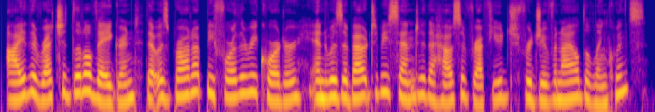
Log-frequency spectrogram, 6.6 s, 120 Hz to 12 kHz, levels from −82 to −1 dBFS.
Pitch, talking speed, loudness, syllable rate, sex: 220 Hz, 240 wpm, -16 LUFS, 6.7 syllables/s, female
